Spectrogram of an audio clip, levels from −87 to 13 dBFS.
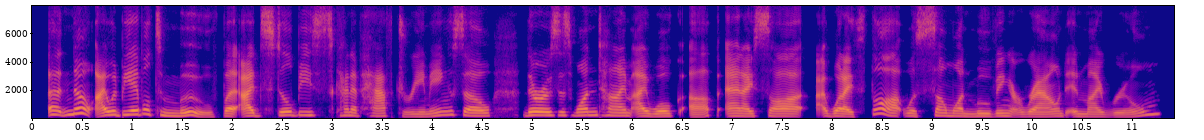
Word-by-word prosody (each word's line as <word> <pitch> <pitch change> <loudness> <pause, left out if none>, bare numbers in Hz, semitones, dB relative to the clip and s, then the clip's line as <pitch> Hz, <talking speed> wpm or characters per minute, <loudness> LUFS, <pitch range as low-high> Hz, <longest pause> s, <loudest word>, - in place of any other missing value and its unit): Uh, 270 - +3
no 345 +6 +3
I - - +7
would 265 +2 +3
be 265 +1 -1
able 305 +2 +3
to 245 - -5
move, 185 - -1
but 180 - +4
I'd 190 -1 +5
still 235 +1 +1
be 235 +1 -5
s 235 - -8
kind 220 0 -4
of 200 - -3
half 185 0 -2
dreaming, 160 - -5
so 200 -6 0 0.3
there 235 +1 +4
was 230 -1 +3
this 225 -1 -4
one 230 +2 0
time 210 -3 -2
I 175 +1 +4
woke 175 0 0
up, 140 +1 -2
and 180 +1 +3
I 170 - +4
saw 170 -1 0
ah, - - 0
what 180 0 +3
I 155 - +5
thought 310 - -1
was 180 -2 -3
someone 185 -6 -2
moving 175 +1 -3
around 155 +2 0
in 165 - -4
my 155 -1 -3
room, 150 - -7
185 Hz, 210 wpm, -22 LUFS, 170-230 Hz, 0.3 s, I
